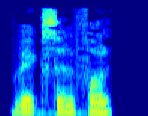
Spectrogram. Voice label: "wechselvoll", German; adjectives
